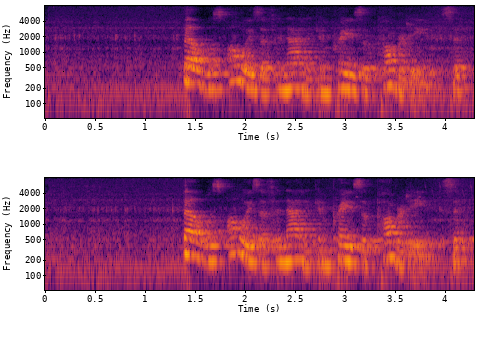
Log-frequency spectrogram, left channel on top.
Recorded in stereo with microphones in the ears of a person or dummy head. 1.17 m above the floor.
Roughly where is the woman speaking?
Right.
